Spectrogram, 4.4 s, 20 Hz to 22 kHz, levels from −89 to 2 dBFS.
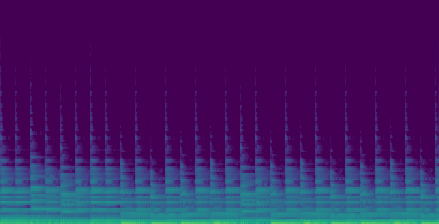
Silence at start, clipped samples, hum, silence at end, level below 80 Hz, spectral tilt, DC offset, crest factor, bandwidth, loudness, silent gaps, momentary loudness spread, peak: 0 s; under 0.1%; none; 0 s; -64 dBFS; -8 dB/octave; under 0.1%; 12 dB; 6.6 kHz; -30 LUFS; none; 4 LU; -18 dBFS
